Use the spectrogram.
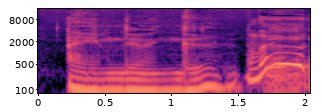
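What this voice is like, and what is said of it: Sexy, sultry voice. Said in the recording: “sexy voice. ... Very, very sultry.”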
